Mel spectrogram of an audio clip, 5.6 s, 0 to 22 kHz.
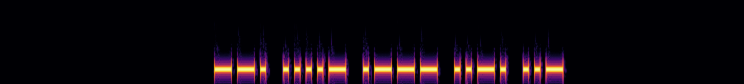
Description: Morse code, heard as a keyed tone, about 28 wpm, 700 Hz. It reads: G4JFU
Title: DXCC-100 Call Signs - 5 Characters - 28wpm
